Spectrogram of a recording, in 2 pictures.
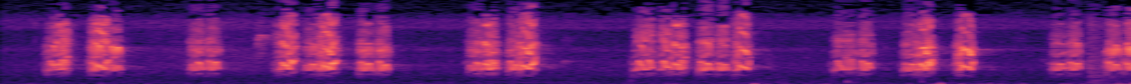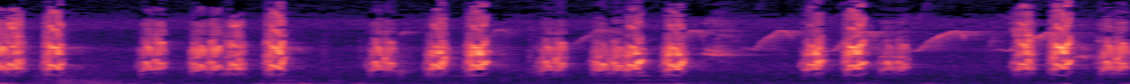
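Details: Begging calls of yellow-vented bulbul nestlings, played to attract male birds: a steady stream of rasping, high chirps grouped in doubles and triples, repeated without letup for over ten seconds.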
